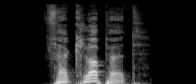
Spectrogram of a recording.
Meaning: second-person plural subjunctive I of verkloppen
- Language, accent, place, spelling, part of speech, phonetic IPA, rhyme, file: German, Germany, Berlin, verkloppet, verb, [fɛɐ̯ˈklɔpət], -ɔpət, De-verkloppet.ogg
